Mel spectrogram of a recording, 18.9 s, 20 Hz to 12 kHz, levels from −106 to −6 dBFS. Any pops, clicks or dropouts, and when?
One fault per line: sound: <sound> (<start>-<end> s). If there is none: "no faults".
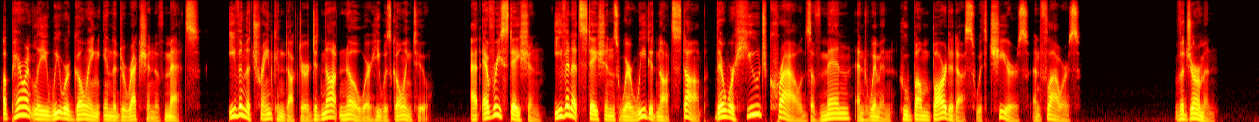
no faults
